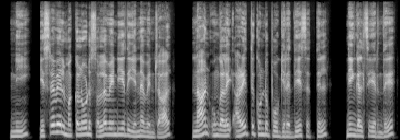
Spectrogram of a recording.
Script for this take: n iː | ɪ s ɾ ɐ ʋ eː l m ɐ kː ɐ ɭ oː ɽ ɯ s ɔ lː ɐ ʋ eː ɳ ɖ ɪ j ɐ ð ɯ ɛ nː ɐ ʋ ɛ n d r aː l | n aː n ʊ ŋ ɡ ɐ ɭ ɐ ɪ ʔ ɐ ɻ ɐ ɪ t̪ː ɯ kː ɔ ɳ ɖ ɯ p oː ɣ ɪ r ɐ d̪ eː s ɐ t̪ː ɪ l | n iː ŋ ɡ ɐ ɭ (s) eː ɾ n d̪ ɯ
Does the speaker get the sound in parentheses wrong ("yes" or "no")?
no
